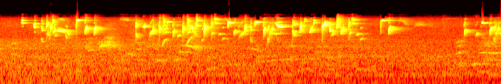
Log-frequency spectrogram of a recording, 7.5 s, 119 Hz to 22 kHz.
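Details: European goldfinch from Algeria, 2013, singing a rapid, liquid twitter of high chirps, buzzy notes and brief trills in bursts, with a short pause near the end before the song resumes.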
